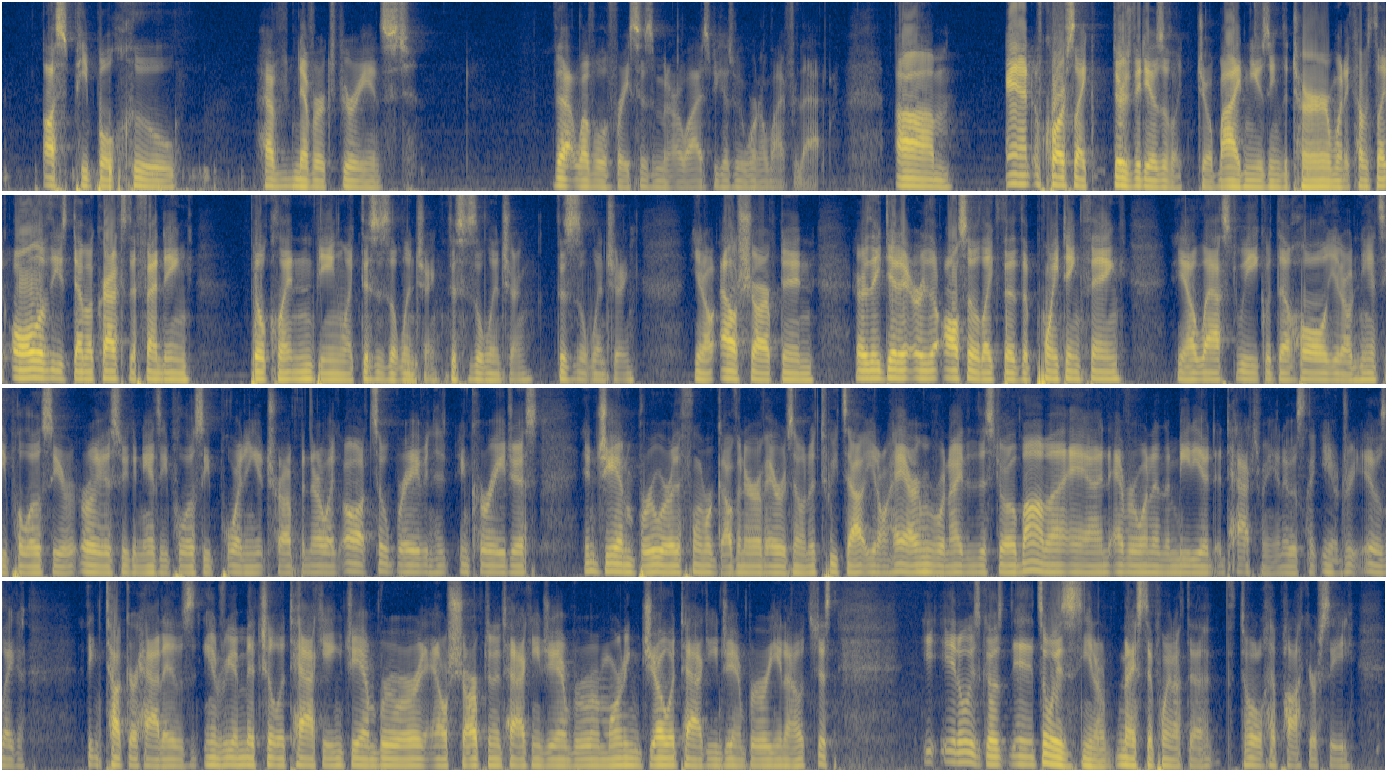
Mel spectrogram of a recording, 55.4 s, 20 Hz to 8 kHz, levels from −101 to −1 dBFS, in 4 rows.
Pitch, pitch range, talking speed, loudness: 105 Hz, 100-110 Hz, 200 wpm, -22 LUFS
